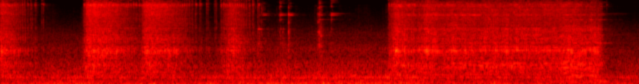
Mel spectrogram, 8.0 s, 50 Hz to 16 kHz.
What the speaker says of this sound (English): 9/16 socket and wrench. We'll tighten down these brackets.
